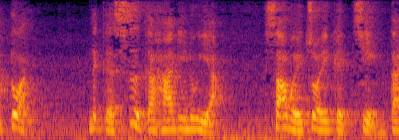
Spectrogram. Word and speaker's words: 哈利路亚: 如果把以哈利路亚为主体，那是赞美神嘛，啊，哈利路亚，那本来是希伯来音啊，哈利路亚就是赞美耶和华啊，赞美真神，哈利路亚啊，本来是希伯来音，但是他用希腊文发音啊，就是哈利路亚啊。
